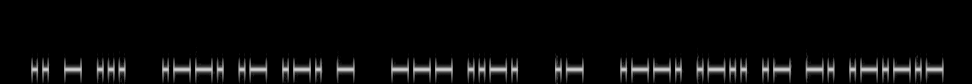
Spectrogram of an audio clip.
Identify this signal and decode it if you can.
Morse code, heard as a keyed tone, about 21 wpm, 700 Hz. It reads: ITS PART OF A PLAN.
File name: practice / 22wpm / Sentences with 2-Word Phrases - 22wpm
